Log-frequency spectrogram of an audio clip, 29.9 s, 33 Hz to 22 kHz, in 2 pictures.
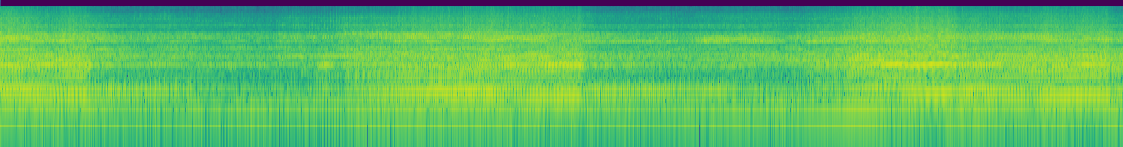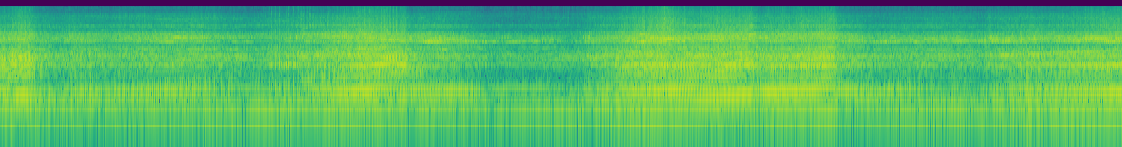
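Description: A 160cc pit bike engine heard from on board the bike at racing speed. Its revs climb hard on each short straight, then drop back as the rider shuts off and brakes for the next corner, several times over.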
